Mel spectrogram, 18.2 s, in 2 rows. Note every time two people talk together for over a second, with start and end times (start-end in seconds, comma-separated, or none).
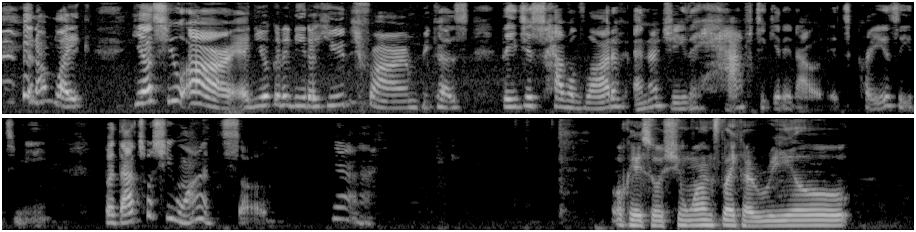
none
